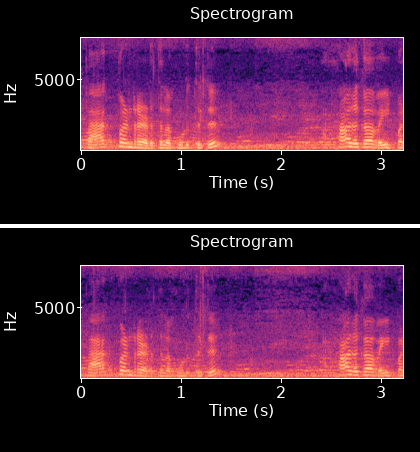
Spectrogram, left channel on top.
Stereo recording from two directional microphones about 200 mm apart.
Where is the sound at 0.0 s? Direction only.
25° left (ahead or behind).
